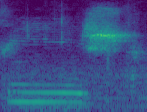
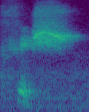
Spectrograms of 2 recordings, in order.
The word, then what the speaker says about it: Fisch: Tất nhiên là chúng ta không có đọc là der Fisch, bởi vì đây là âm Y ngắn. Các bạn nghe lại nhé. Der Fisch.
